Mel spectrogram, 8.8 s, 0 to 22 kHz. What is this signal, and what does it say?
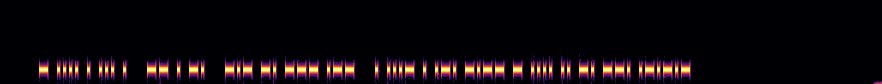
Morse code, heard as a keyed tone, about 40 wpm, 700 Hz. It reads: THESE MEN KNOW EVERYTHING.
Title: Sentences from Top 1000 Words - Review Part 1 - 40wpm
